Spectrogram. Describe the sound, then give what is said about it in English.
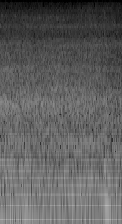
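A loud, steady rumble of a big truck going by, a broad roaring wash of engine and road noise with a low hum underneath, no voices. “Sorry, big truck.”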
